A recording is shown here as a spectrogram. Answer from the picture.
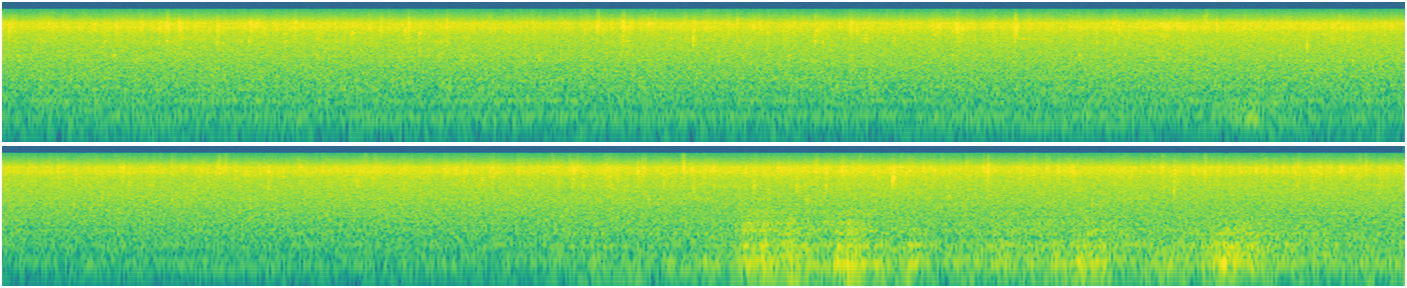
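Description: Steady rain shower hissing down. About two-thirds of the way through, a low rumble swells up for several seconds in uneven surges before settling back under the rain.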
